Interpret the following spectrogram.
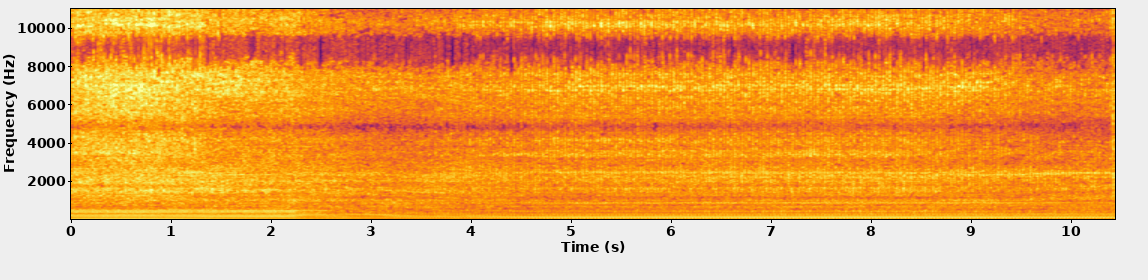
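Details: Honda EU2000i (EU20i) generator after load tests and a stale-fuel rough-idle fix; engine drops smoothly from higher speed to a low, steady eco idle and holds evenly without hunting. Normal idle.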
